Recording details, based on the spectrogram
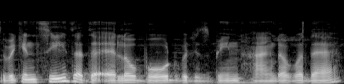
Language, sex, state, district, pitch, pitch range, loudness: English, male, Karnataka, Bangalore, 90 Hz, 85-100 Hz, -15 LUFS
